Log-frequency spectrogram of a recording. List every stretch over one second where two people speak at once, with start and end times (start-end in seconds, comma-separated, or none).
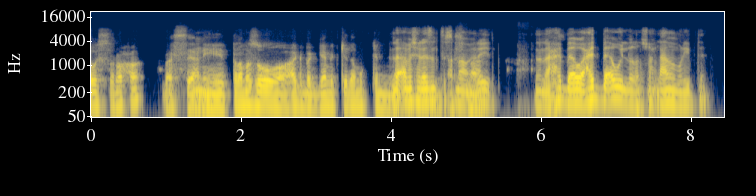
4.0-5.3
